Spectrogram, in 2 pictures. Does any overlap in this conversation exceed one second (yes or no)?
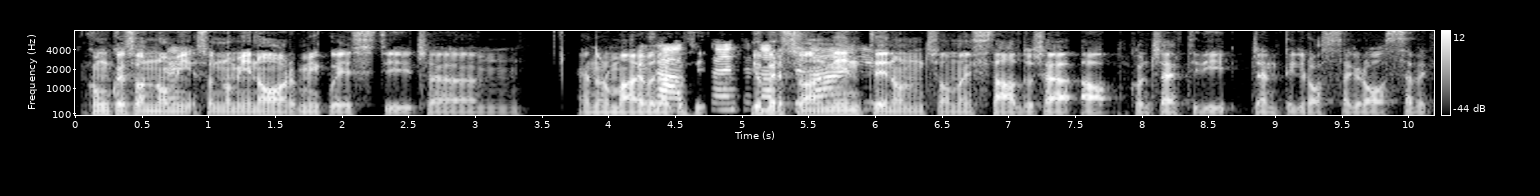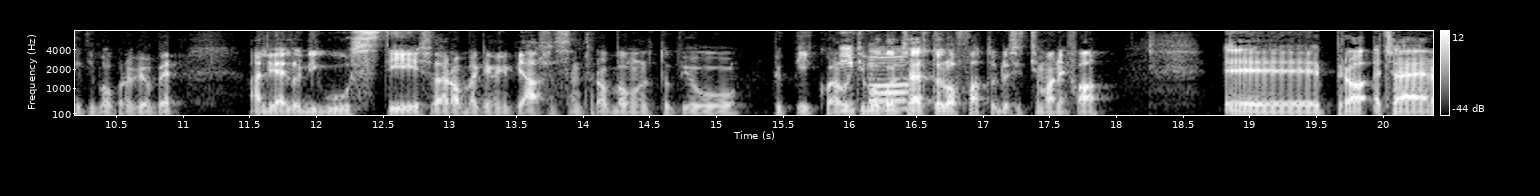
yes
